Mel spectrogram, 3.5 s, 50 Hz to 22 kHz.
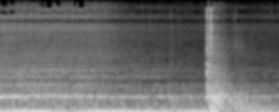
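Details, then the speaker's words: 1962 Chevrolet Bel Air sedan, factory inline six with Powerglide automatic and upgraded aluminum radiator, just fired up: steady, even low rumble, no knocks, misses or ticks, one brief bump near the end; super smooth, healthy idle. "Okay. Super smooth."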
